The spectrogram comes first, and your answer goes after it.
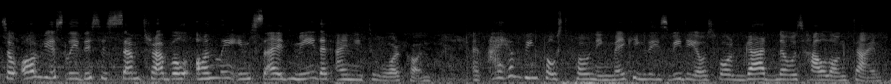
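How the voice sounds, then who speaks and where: Someone with a strong Eastern European accent talks at a moderate pace with lively intonation, over noticeable background noise. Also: woman, high pitch for a woman. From Latvia. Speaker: vlogger and trainer. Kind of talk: personal vlog monologue.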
